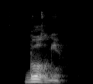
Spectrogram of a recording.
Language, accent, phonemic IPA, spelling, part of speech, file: French, France, /buʁɡ/, bourgue, noun, LL-Q150 (fra)-bourgue.wav
- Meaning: cash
